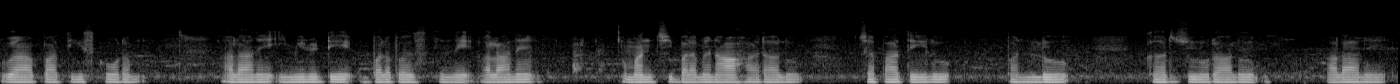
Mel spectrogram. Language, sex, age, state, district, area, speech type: Telugu, male, 18-30, Andhra Pradesh, Nellore, rural, spontaneous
